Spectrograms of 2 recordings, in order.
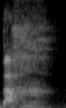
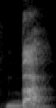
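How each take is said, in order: First: The name ends with a throaty rasping sound. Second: The name ends with a hard k sound. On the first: The speaker calls it right. "Normalement, c'est Bach" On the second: The speaker calls it wrong. "ce qui est une absurdité"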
